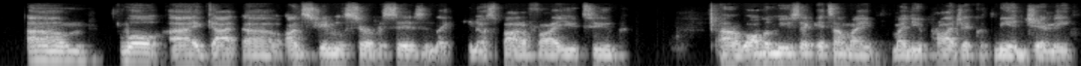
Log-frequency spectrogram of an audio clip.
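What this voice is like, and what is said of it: Hoarse, fading voice. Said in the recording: “I'm losing my voice here.”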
